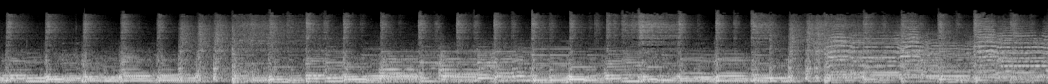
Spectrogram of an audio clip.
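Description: Jazz big band playing an up-tempo tune, guitar and drum kit keeping a steady beat, with the horns coming in near the end.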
